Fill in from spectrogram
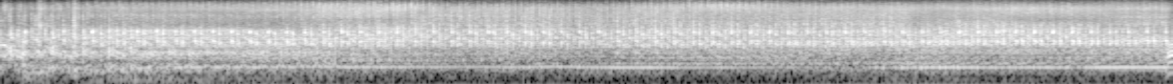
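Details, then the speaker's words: Diesel backhoe just after an oil change with the filter topped up: an even, steady idle clatter with no heavy knock; the engine sounds completely different and better lubricated than before. "ça n'a absolument plus du tout le même bruit on a l'impression que le moteur tourne pas comme soit un coup"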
